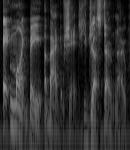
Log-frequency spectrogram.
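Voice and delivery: ordinary talk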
